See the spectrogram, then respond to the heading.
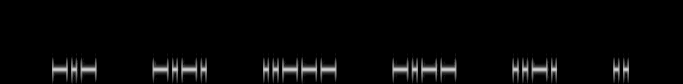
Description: Morse code, heard as a keyed tone, about 25 wpm, spaced as for 12 wpm, 700 Hz. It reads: KC2YFI
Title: USA Call Signs - 6 Characters - 4x Character Spacing - 25wpm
